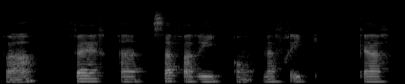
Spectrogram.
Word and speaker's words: Afrique: So here are the 8 words I mispronounced. So I should have said the second time traverser, dans, tout, Afrique, chameau, serait, génial, nul.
